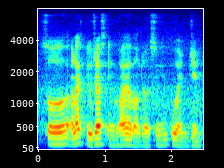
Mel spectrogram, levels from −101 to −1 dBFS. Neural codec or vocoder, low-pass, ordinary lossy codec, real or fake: none; 7.2 kHz; none; real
